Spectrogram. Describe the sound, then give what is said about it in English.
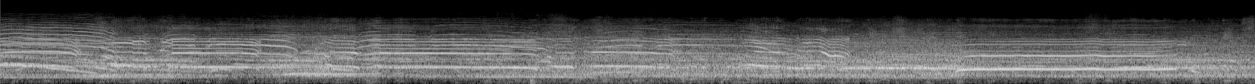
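An NFL stadium crowd boos commissioner Roger Goodell as he walks onto the field before the 2017 season opener, a loud, sustained wall of jeering voices with shouts that stays strong throughout. “And that is what it sounds like when the commissioner of the National Football League comes on the field to a place where he is more than mildly disliked.”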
